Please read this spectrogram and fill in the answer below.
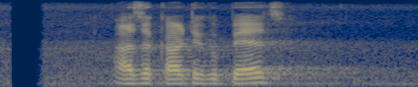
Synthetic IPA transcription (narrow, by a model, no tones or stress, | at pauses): ad͡zʌkaʈekopjad͡z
